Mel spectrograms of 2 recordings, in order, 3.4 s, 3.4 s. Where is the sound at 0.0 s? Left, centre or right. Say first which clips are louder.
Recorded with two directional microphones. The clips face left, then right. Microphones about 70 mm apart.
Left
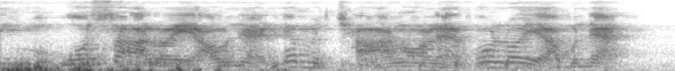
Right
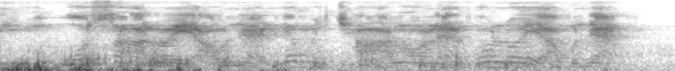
Right 1 dB; left.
